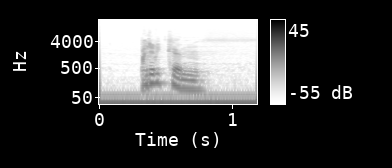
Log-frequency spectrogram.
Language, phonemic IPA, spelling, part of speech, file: Dutch, /ˈprɪkə(n)/, prikken, verb / noun, Nl-prikken.ogg
- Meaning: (verb) 1. to sting, to prick 2. to poke 3. to perforate 4. to give an injection 5. to vaccinate 6. to fix(ate) a date, appointment etc; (noun) plural of prik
